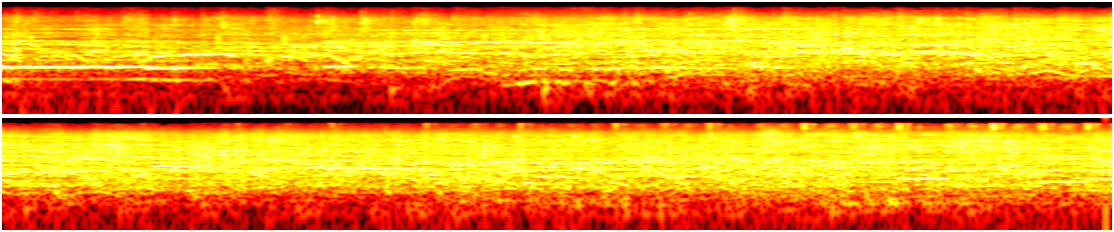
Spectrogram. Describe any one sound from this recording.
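A crowd of children chatters loudly in a large echoing hall.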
